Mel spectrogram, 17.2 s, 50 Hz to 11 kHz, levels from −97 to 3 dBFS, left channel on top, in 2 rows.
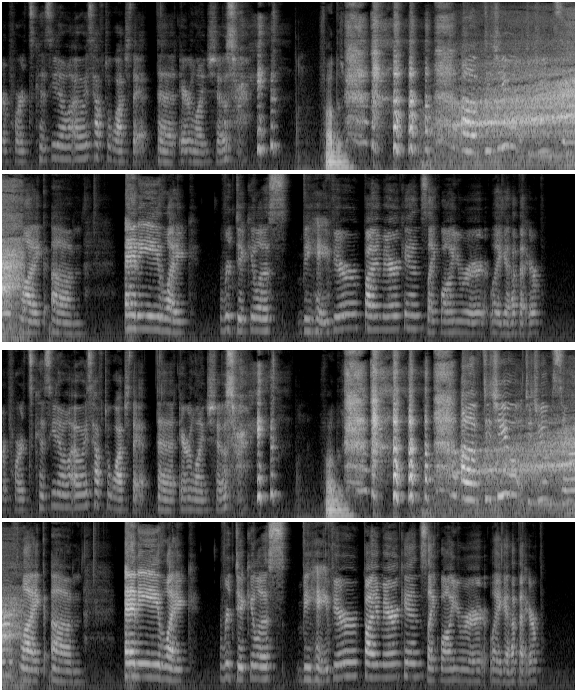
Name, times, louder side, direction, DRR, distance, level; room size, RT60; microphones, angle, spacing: voice 1, 0.0-4.0 5.1-9.8 10.4-11.5 11.9-12.8 13.1-16.7, right 4 dB, 55° right, 0.9 m, -27 dB
sound 1, 4.9-5.2 6.2-9.0, left 6 dB, 80° left, 0.5 m, -26 dB
3.3 x 2.3 x 4.3 m
head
